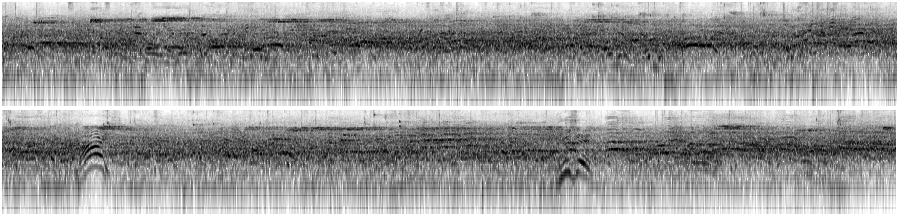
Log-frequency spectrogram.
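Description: A volleyball thuds off players' arms and hands.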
